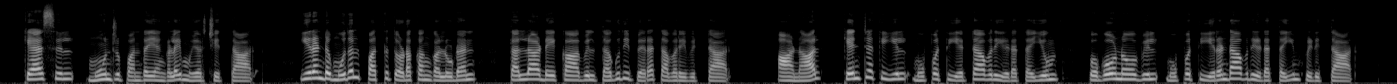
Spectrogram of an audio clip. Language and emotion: Tamil, neutral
